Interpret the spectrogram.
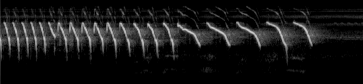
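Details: Master song of a canary, played to teach young canaries: a fast repeated series of downward-swooping whistles that slows steadily, the notes growing longer and more drawn out before stopping.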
